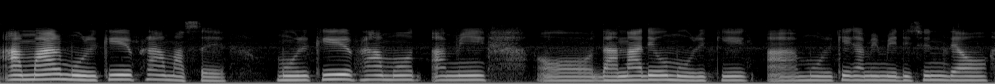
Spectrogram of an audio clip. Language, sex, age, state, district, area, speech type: Assamese, female, 45-60, Assam, Darrang, rural, spontaneous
